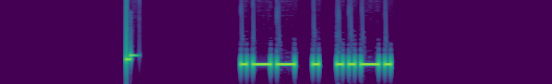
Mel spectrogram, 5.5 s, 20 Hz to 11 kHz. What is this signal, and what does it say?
Morse code, heard as a keyed tone, about 20 wpm, 700 Hz. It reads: WEF
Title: USA Call Sign Postfixes - 3 Letters 20wpm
